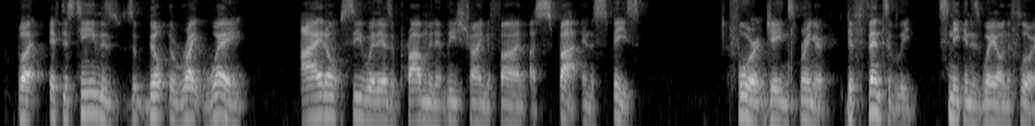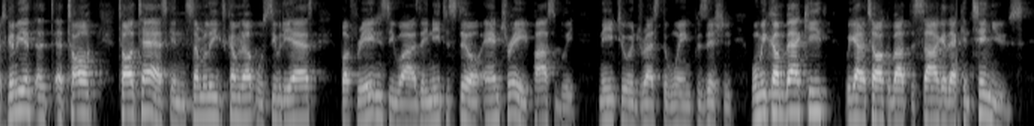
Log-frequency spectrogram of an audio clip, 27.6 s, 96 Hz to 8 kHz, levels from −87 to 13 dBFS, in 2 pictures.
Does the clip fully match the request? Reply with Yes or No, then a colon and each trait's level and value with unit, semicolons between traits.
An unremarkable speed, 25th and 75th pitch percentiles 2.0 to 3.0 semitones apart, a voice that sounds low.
No: average, 190 wpm; average, 3.4 semitones; low, 125 Hz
